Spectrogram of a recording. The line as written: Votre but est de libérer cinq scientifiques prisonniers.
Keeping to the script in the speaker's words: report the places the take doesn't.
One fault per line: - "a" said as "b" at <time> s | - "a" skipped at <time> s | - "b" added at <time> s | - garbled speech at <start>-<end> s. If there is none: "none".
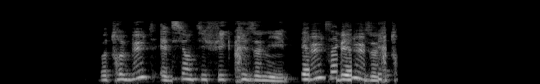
- "de libérer cinq" skipped at 1.7 s
- garbled speech at 3.0-4.0 s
